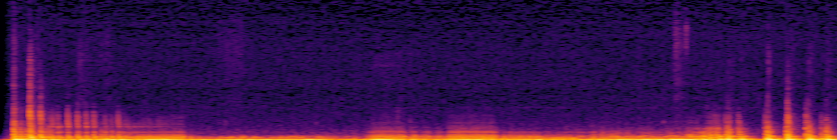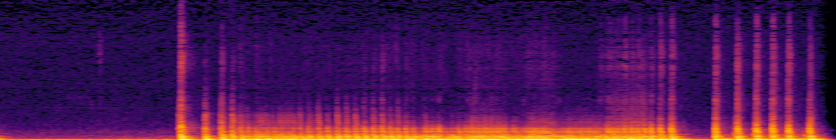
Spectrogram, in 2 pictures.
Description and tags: Opening an old noisy door carefully.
